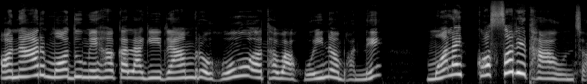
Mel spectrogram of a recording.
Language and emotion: Nepali, angry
